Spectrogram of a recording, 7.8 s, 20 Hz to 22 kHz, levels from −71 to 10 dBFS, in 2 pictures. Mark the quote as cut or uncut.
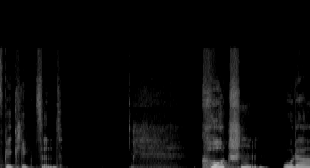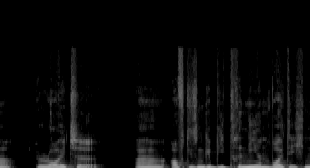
uncut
